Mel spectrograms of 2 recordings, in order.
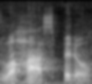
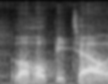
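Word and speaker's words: L'Hôpital: called the Hy tells rule okay again don't pronounce it as La hospital it's L Hopey tell is how you say it okay okay um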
